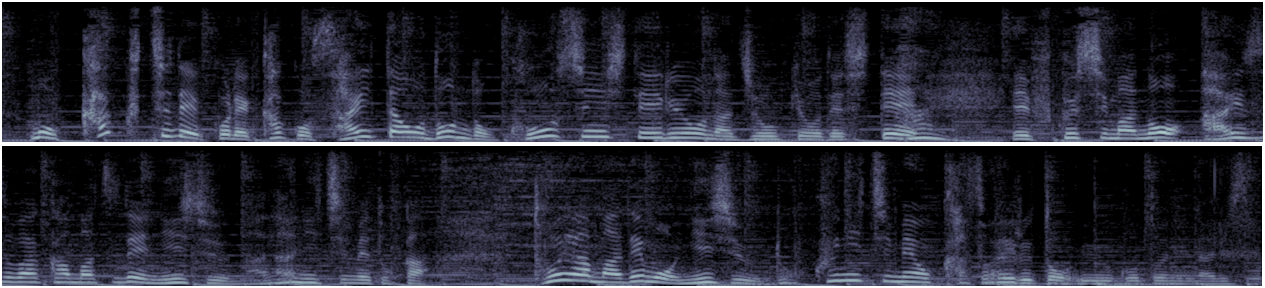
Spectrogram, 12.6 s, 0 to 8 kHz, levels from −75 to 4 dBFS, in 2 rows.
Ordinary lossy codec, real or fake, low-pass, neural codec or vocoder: none; real; none; none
